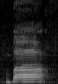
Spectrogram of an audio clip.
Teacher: बा को मुंह खोलकर एक अलिफ की मर्तबा खींचे।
